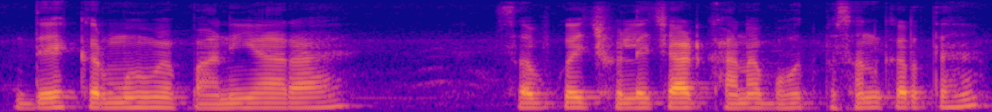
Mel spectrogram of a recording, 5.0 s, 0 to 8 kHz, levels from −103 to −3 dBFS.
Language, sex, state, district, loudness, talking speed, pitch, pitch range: Hindi, male, Bihar, Saran, -36 LUFS, 205 wpm, 130 Hz, 125-135 Hz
